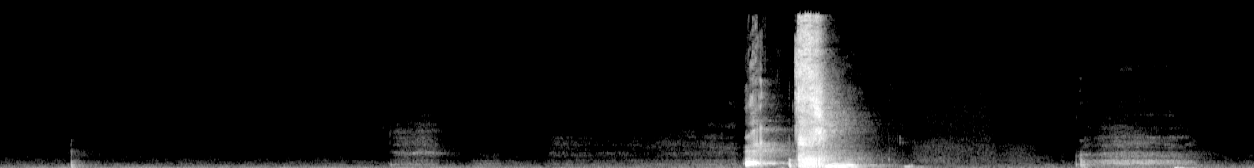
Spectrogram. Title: Sneezing into my shirt + nose blow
